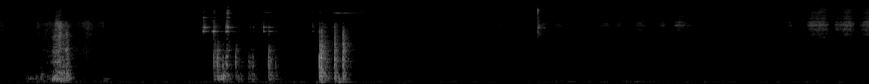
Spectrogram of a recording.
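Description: A few sharp metallic clinks of small metal rifle parts being handled and set down, then a rag rustling as it is rubbed over a part near the end.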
